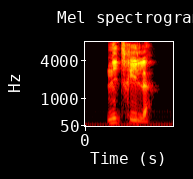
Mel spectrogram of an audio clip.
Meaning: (noun) nitrile; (verb) inflection of nitriler: 1. first/third-person singular present indicative/subjunctive 2. second-person singular imperative
- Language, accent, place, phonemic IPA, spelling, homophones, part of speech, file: French, France, Lyon, /ni.tʁil/, nitrile, nitrilent / nitriles, noun / verb, LL-Q150 (fra)-nitrile.wav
